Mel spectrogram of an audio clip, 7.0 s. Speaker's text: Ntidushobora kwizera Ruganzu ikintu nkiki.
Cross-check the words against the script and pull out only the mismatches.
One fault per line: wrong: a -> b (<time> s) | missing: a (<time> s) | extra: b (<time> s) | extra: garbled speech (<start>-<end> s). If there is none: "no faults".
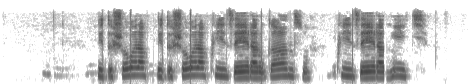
extra: ntidushobora (2.3 s)
wrong: ikintu -> kwizera (5.1 s)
